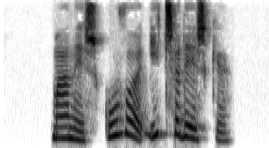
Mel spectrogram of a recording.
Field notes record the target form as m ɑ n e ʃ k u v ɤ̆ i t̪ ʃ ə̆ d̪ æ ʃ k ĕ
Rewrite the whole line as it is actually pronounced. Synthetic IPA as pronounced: m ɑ n e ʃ k u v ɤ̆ i t̪ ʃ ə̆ d̪ e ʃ k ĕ

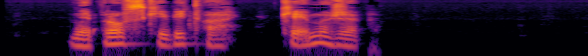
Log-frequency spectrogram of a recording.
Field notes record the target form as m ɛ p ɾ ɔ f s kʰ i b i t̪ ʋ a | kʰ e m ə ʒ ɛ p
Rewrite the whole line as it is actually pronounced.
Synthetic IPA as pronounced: n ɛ p ɾ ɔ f s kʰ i b i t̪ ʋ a | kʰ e m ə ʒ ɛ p

